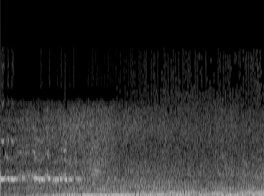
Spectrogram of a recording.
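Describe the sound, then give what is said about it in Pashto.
Engine roar and tire skidding from a car racing video game played on a computer, a loud, steady, dense drone that holds without a break from start to finish. “زه اکثره وخت په کمپیوټر کې دغه د موټر ځغلولو ګیم کوم”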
